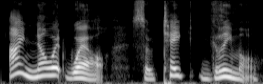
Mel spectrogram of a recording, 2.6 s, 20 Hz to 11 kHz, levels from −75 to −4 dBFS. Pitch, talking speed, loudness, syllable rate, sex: 210 Hz, 160 wpm, -17 LUFS, 3.9 syllables/s, female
